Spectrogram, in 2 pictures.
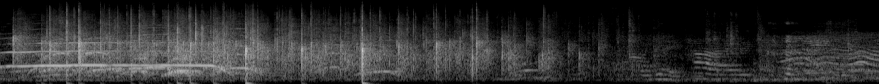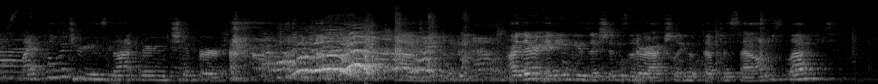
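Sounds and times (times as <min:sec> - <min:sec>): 
audience applause at a Seattle poetry slam: 0:00.0 - 0:06.3, 0:11.8 - 0:13.7
laughter: 0:07.6 - 0:09.1, 0:11.1 - 0:14.0.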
